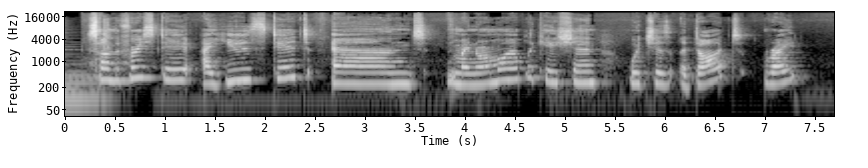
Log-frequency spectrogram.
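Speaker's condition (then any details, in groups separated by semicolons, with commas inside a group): No condition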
